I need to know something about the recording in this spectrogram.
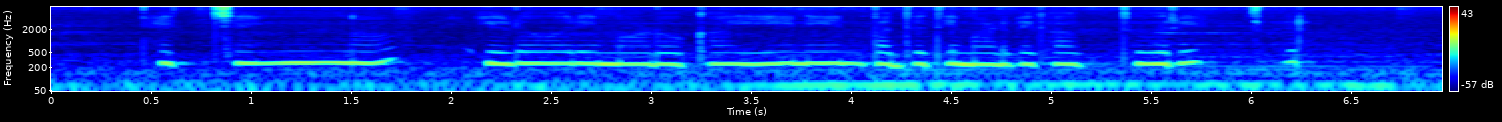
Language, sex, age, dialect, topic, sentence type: Kannada, male, 18-24, Northeastern, agriculture, question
